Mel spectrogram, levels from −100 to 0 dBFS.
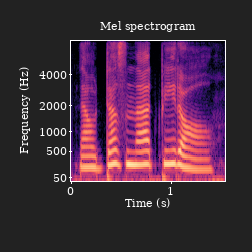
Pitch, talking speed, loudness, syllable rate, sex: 215 Hz, 195 wpm, -16 LUFS, 4.0 syllables/s, female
